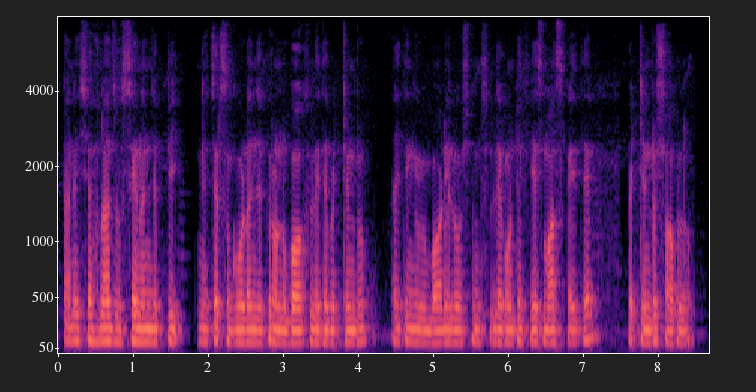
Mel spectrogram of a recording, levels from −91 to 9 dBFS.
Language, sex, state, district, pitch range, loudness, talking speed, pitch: Telugu, male, Telangana, Karimnagar, 105-115 Hz, -25 LUFS, 150 wpm, 110 Hz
